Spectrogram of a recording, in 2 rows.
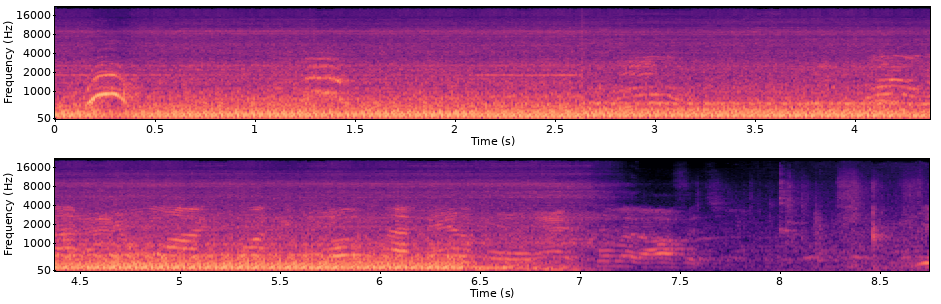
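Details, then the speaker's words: Maliboost engine, first start after 30-day build, fuel pressure about 50 psi: steady, even idle with smooth low beat, no knocks or misses, until cut off; earlier ticking possibly power steering pump; normal idle. "yes and it sounds good i was nervous there for a little bit because that ticking noise but it might have been the power steering pump"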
